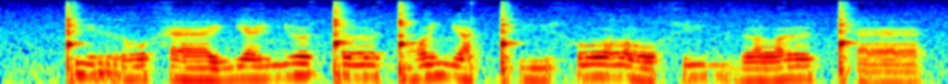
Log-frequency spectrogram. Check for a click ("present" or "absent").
present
